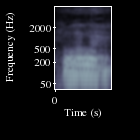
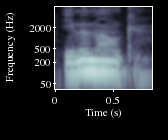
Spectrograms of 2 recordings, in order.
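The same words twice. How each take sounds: First: Much softer, almost to himself; quiet echo. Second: Lightly voiced lament, a bit louder; a hint of Magdalene crying out her loss; Mary Magdalene lamenting. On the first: Acted. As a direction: let it fall away to a murmur. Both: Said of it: "comme dit Marie-Madeleine".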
